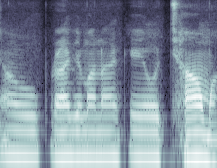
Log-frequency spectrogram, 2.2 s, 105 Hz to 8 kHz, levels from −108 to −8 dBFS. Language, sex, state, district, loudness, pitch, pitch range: Chhattisgarhi, male, Chhattisgarh, Rajnandgaon, -20 LUFS, 135 Hz, 130-135 Hz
